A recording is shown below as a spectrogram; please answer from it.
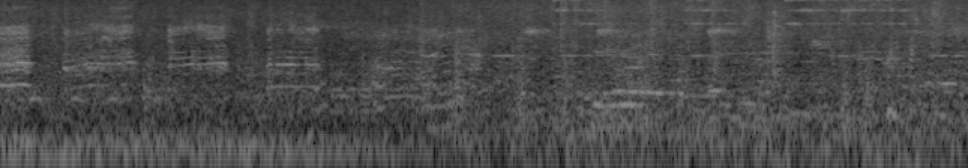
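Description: Chickens and other fowl in a village in southern China, a busy cluster of clucks and honking calls repeating at moderate distance over a steady ambient bed, with voices mixed into the scene.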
